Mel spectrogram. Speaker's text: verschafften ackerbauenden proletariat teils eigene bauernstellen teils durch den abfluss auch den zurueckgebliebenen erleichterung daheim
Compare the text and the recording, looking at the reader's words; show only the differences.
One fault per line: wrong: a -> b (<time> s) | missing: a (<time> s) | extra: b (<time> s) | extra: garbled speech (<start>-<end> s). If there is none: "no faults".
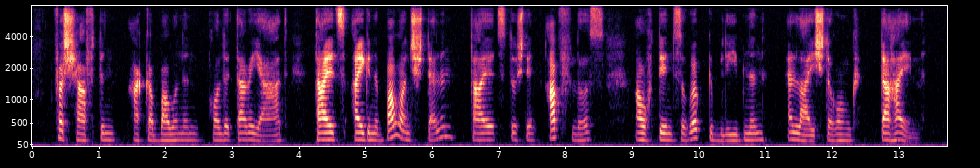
no faults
